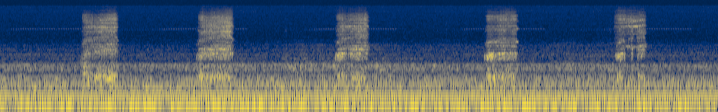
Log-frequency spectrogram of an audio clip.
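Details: Wild barn owls in a nest box on the first night after hatching, the male bringing a large rat; five rough, breathy hiss calls spaced about a second apart over constant low hum.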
